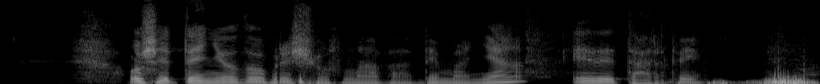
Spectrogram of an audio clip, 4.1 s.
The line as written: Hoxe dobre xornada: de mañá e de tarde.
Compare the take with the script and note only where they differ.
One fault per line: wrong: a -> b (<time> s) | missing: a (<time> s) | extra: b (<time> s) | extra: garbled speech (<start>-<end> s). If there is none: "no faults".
extra: teño (0.9 s)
